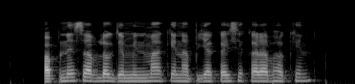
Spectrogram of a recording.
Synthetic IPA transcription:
əpnesəbloɡ̚d͡ʒəminmakenapijakəjsekəɾəbʱəkʰin

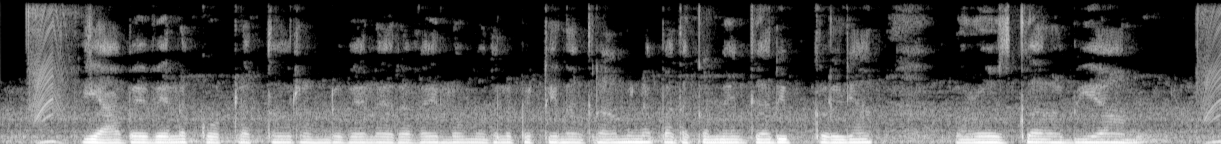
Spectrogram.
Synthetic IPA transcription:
jaːbʱɐjʋɛːlɐkoːʈlɐt̪ːuːɾe̞ɳɖuʋɛːlɐiɾɐʋɐjloːmɔd̪ɐlupe̞ʈːinɐɡɾaːmiːnɐpɐd̪ɐkɐmeːɡɐɾiːbkɐljaːɾ | ɾoːd͡ʒɡaːɾɐbʱijaːnu

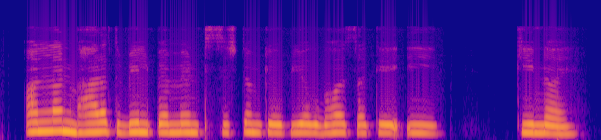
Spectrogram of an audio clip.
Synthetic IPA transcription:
ɔnlajnbʱaɾət̪bilpemeɳʈsisʈəmkeupjoɡbʱɔsəkeʔi | kinəj

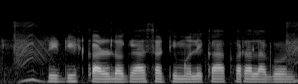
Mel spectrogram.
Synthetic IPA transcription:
ɾiɖiʈkaɾɽɔɡjasaʈʰiːməlekakəɾalaɡuːn

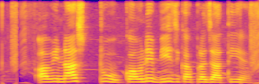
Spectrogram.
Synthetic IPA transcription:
əʋɪnaːsʈukɔwnebiːd͡ʒkapɾəd͡ʒaːt̪iɦɛː

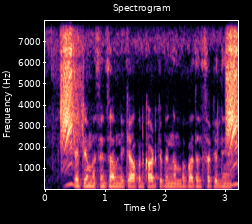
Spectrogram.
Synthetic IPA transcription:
eːʈijemːɐsiːnsamnikeaːpənkaːɾɖkebʱinɐ̃mbəɾbaːd̪əlsɐkəld̪ĩɛ̃

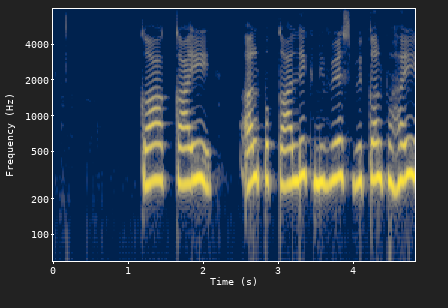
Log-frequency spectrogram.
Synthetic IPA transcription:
kakai | əlpkalikniʋesbikəlpɦəj

